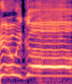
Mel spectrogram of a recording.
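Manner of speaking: very loud, very high hype yell, go stretched. Answering a viewer's compliment with a loud Dak Prescott voice. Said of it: "I just did it terribly right there because you said I had a great Dak Prescott voice".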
